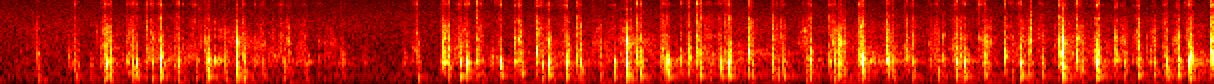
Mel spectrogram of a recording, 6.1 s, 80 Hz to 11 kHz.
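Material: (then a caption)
Plastic. A compact 68-key NiZ Plum Atom 68 mechanical keyboard in a white plastic case with tall purple and yellow Domikey Gas Attack SA plastic keycaps, resting on a desk pad, is typed on with the fingertips of both hands. Rapid, hollow mid-pitched keystrokes clack in quick runs, with a brief pause near the two-second mark before steady typing resumes.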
